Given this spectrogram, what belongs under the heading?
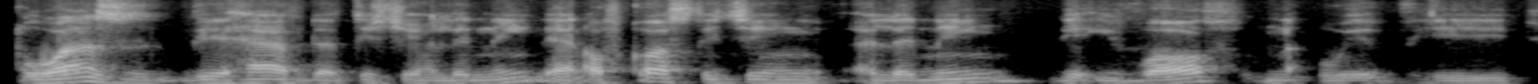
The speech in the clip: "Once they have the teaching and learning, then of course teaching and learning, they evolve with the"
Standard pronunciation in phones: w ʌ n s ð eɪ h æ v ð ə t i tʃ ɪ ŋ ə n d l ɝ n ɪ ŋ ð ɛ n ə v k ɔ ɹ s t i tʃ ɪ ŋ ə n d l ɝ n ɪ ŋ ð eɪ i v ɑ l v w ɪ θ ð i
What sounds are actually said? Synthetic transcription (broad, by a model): w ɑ n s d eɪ h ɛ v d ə t i tʃ ɪ ŋ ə l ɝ n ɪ ŋ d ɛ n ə f k ɔ s t i tʃ ɪ ŋ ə l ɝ n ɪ ŋ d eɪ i v ɑ l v w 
